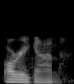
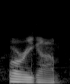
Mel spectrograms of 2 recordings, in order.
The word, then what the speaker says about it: Oregon: So say it just like Jimmy Matthias said it. Oregon. Exactly. Oregon. That's how you say it, right?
